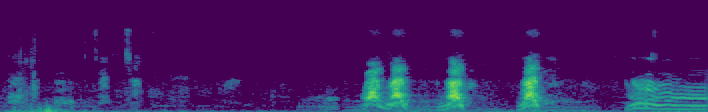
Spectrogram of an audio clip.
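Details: German Shepherd in a fight with a frightened street dog: a quiet start with faint scuffling, then four loud, rough barks in quick succession in the middle, ending in a drawn-out, tonal whine.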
